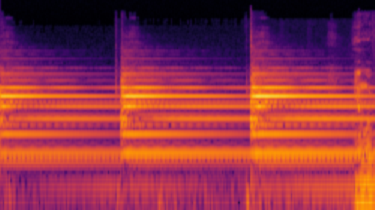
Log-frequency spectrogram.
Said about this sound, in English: Hey, let's ring the bell!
